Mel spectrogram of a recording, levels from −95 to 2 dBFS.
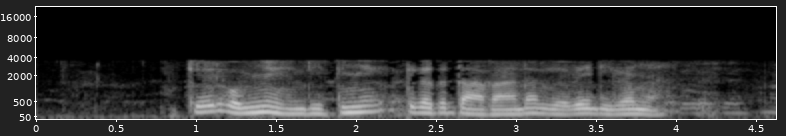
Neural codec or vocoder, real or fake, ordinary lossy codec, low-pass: codec, 16 kHz, 4 kbps, FreqCodec, larger model; fake; AAC, 16 kbps; 3.6 kHz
